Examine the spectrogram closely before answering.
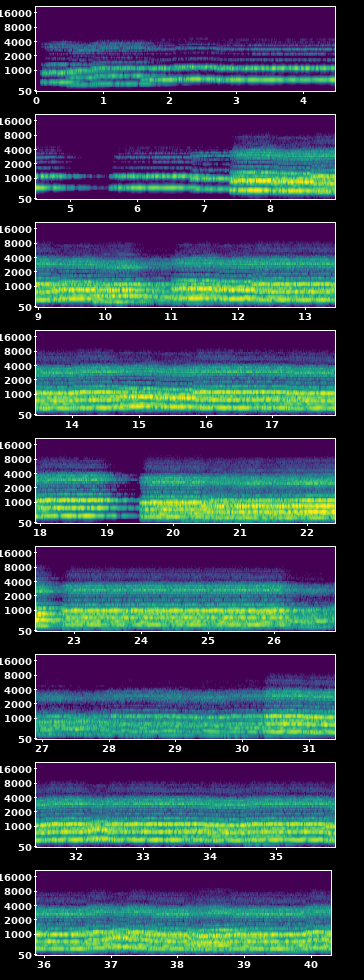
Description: alto; Ave Maria; Victoria

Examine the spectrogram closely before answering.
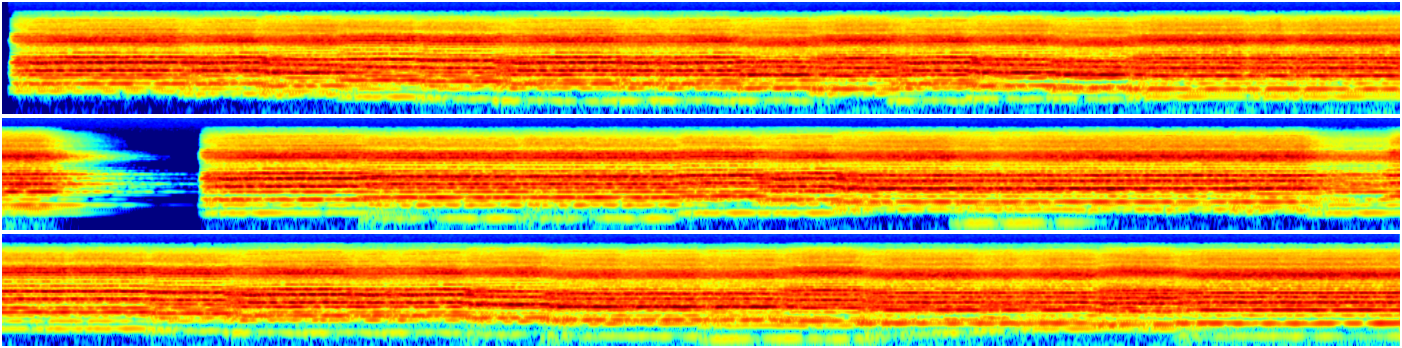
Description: Jesu Rex admirabilis tenore; Palestrina

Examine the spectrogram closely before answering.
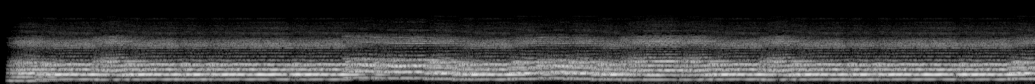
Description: Venez divin Messie tenor

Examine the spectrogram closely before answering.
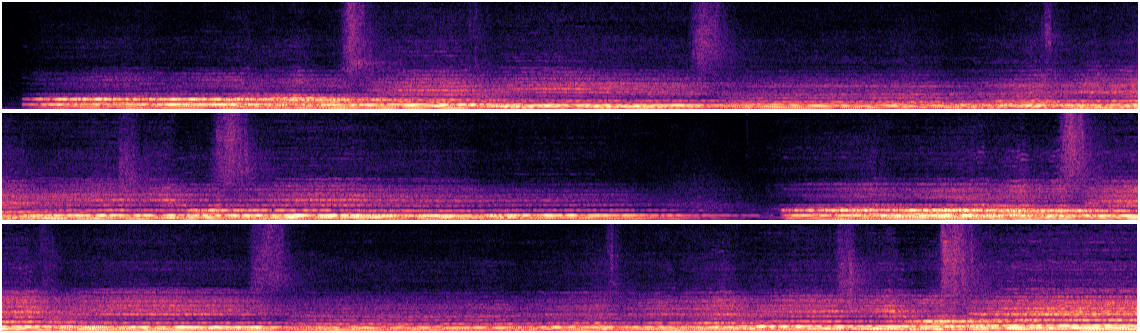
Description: Adoramus te Christe Chor; Dubois Helbling

